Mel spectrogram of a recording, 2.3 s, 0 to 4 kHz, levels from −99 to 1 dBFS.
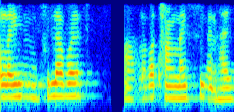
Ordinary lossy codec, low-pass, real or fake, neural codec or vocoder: none; 3.6 kHz; real; none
